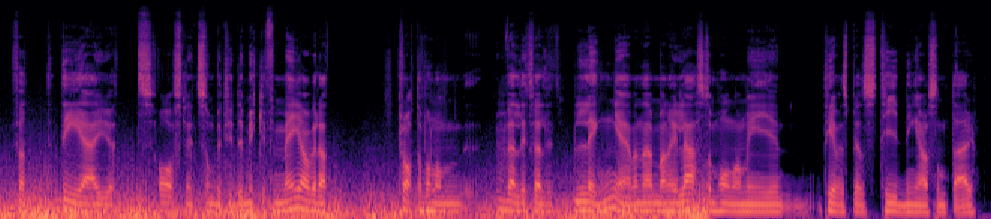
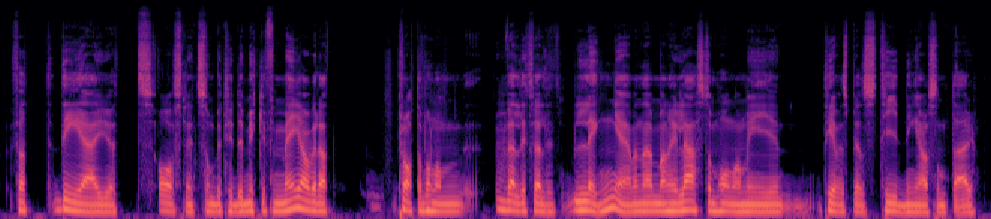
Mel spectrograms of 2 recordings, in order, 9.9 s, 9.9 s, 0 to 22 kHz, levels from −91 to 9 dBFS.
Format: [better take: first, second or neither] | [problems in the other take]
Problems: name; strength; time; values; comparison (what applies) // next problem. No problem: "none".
second | wind noise on the microphone; occasional gusts; until 7 s; 10 dB below the speech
